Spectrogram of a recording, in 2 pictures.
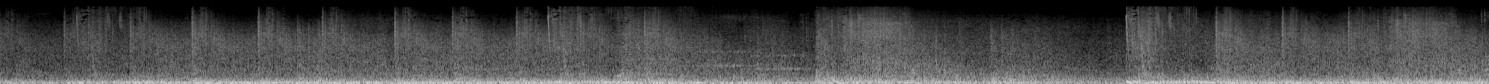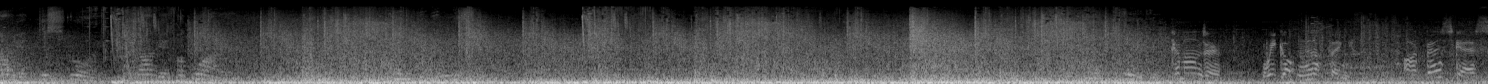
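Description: Heavy weapons fire in rapid bursts.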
